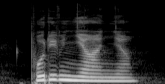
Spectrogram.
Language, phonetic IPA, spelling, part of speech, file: Ukrainian, [pɔrʲiu̯ˈnʲanʲːɐ], порівняння, noun, Uk-порівняння.ogg
- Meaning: 1. verbal noun of порівня́ти (porivnjáty) 2. comparison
